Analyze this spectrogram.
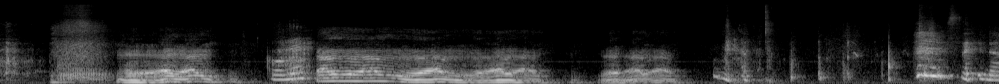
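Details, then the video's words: Zed, a pet dog said to say "mamma", indoors: drawn-out, wavering voiced moans rising and falling in pitch, with a long growly middle stretch and shorter bursts, mixed with human voices close by. "ZED il cane che dice MAMMA"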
